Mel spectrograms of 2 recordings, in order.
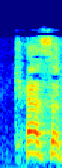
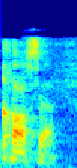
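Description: First: The word is said in its ordinary contextual form. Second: The word is said in its pausal form. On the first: The word stands within the verse. "Kesef is when it's part of a pasuk" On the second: The word stands at a pause or verse end. "Kosef is when it's landing either at the end or in a pausal form"

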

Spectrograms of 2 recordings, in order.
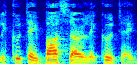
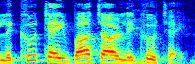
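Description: First: The middle word is said with an s sound. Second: The middle word is said with a t sound. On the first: "I didn't want you to think it was about meat" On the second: "depending on how you pronounce your suffs or your tufts"

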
